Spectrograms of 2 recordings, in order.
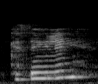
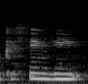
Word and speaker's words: Cthulhu: And this is I think you pronounce it Cthulhu. That's how I normally pronounce it. But yeah, this little Cthulhu plushie.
